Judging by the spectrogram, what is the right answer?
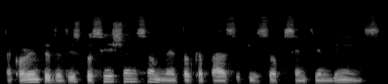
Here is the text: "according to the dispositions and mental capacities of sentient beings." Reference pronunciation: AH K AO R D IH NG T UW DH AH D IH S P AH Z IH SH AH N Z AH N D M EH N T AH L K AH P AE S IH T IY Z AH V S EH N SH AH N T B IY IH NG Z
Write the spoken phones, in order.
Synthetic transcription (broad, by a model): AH K AO R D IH NG T UW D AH D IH S P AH S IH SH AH N S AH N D M EH N T AH L K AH P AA S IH T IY S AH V S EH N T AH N B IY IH NG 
